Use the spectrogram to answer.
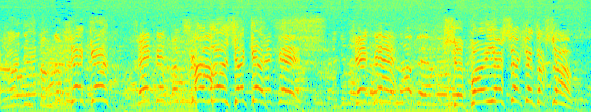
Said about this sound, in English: it takes him more than a minute of yelling at people to keep quiet before he can make himself heard.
